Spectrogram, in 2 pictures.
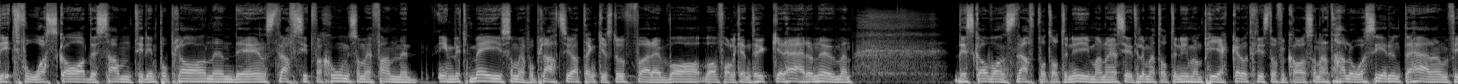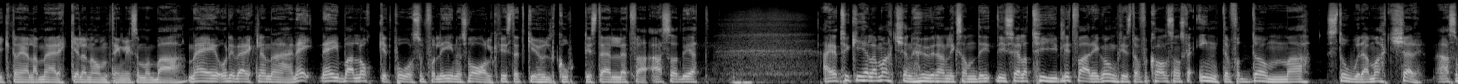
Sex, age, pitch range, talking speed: male, 20-39, 115-140 Hz, 240 wpm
